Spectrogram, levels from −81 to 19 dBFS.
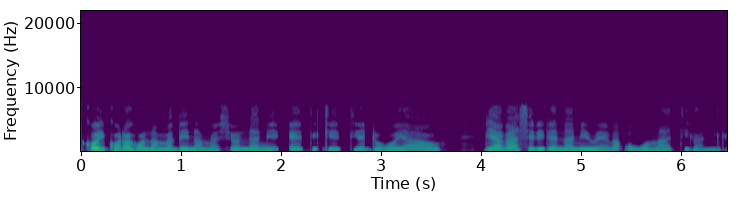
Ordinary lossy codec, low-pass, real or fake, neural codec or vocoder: none; 7.2 kHz; fake; autoencoder, 48 kHz, 32 numbers a frame, DAC-VAE, trained on Japanese speech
